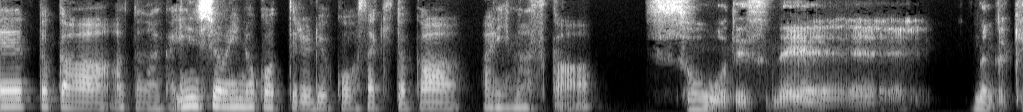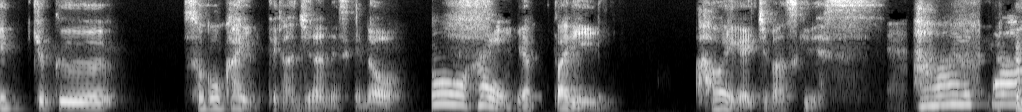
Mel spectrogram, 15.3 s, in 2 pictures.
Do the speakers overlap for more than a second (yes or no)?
no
